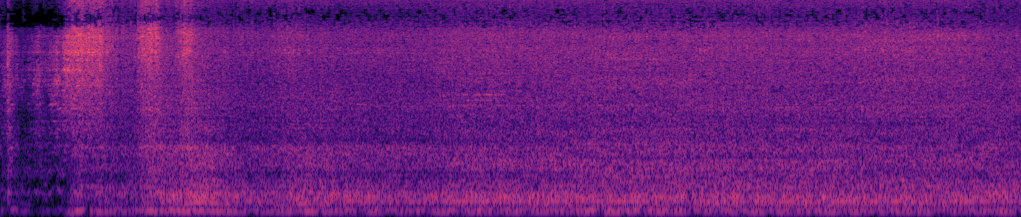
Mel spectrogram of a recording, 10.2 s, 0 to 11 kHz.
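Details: 1988 Winnebago Superchief RV, jump-started from a new battery after the old one was dead: brief cranking catches quickly, then a steady, even big-block idle without stumbles or knocks; healthy start.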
